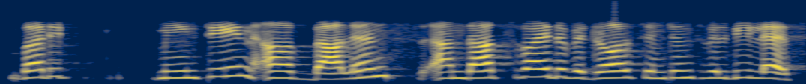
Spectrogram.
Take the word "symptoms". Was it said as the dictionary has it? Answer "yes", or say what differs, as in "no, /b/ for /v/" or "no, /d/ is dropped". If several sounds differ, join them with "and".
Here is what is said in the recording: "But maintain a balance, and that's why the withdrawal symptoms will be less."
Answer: no, /p/ is dropped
